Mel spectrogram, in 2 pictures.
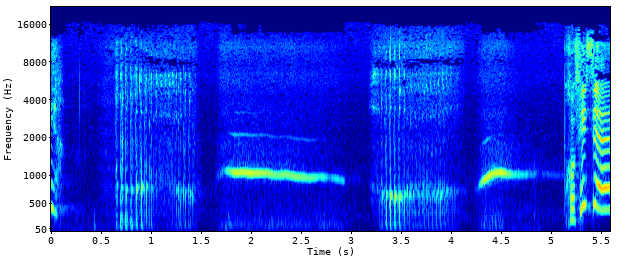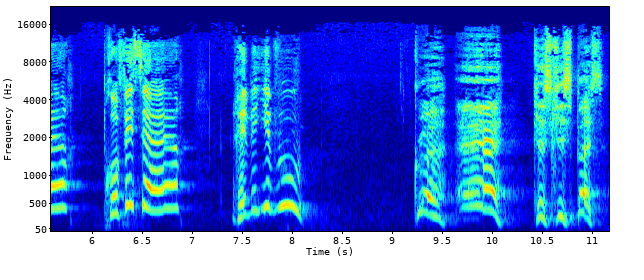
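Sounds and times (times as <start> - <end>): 
man snoring: 0.6 - 1.5, 3.2 - 4.2
speech: 5.2 - 8.2, 9.2 - 11.1.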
